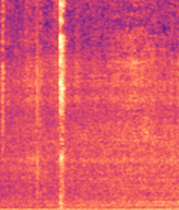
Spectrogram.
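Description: A vehicle drives steadily through heavy, wet, melting snow in warm weather, its engine a continuous low rumble close by, with one brief sharp crunch or slap partway through.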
